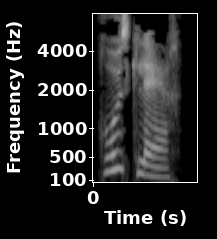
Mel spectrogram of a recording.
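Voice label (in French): "rose clair", French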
